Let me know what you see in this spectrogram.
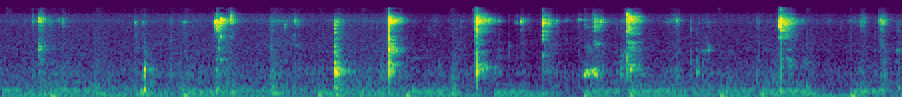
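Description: Close-miked eating sounds: chewing and lip smacks while eating rice and pork by hand, about a dozen sharp, separate wet clicks.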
